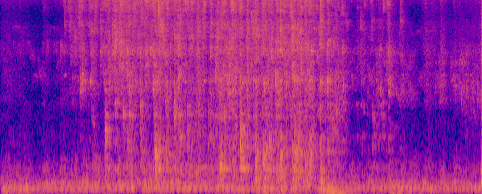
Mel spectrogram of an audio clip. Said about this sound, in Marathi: आपल्याला अर्धा लिटर पाणी टाकायचं आहे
